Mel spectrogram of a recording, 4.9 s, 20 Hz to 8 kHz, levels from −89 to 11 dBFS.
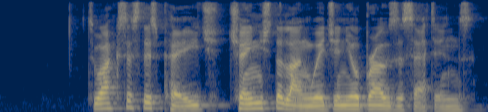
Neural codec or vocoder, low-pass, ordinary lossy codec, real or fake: none; 7.2 kHz; none; real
